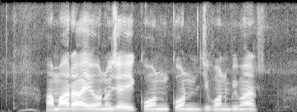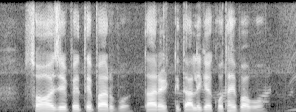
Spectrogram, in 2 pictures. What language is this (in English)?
Bangla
